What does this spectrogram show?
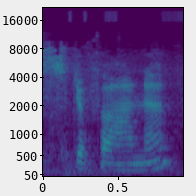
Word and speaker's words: Stefana: Hello, my name is Stefana. It rhymes with banana.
